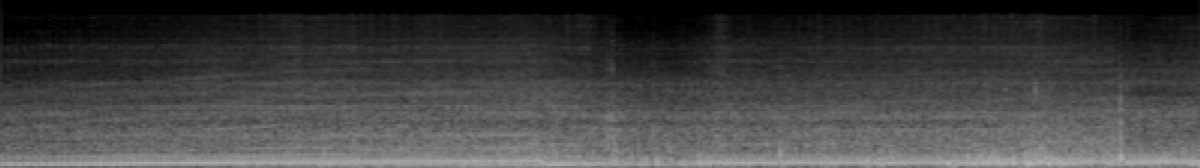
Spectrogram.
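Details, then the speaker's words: Triumph Speedmaster test ride with replacement used official Triumph exhaust pipes: a steady exhaust drone rising and falling with throttle, much quieter, no backfiring or pops on downshift, smoother, possibly due to back pressure. "Boy, is it ever so much quieter. And no more backfiring on the downshift. A lot smoother."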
